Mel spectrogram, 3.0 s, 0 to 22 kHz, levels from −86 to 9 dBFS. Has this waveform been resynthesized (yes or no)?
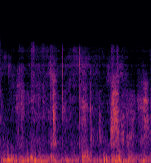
yes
